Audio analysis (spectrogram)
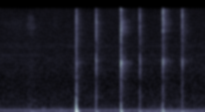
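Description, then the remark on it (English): Sharp finger snaps and hand slaps done along to a song, three slaps and a bunch of snaps: about six crisp cracks in a loose rhythm, the first hitting hardest, over a faint steady low hum with no talking. “I'm just going like three slaps and a bunch of snaps.”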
